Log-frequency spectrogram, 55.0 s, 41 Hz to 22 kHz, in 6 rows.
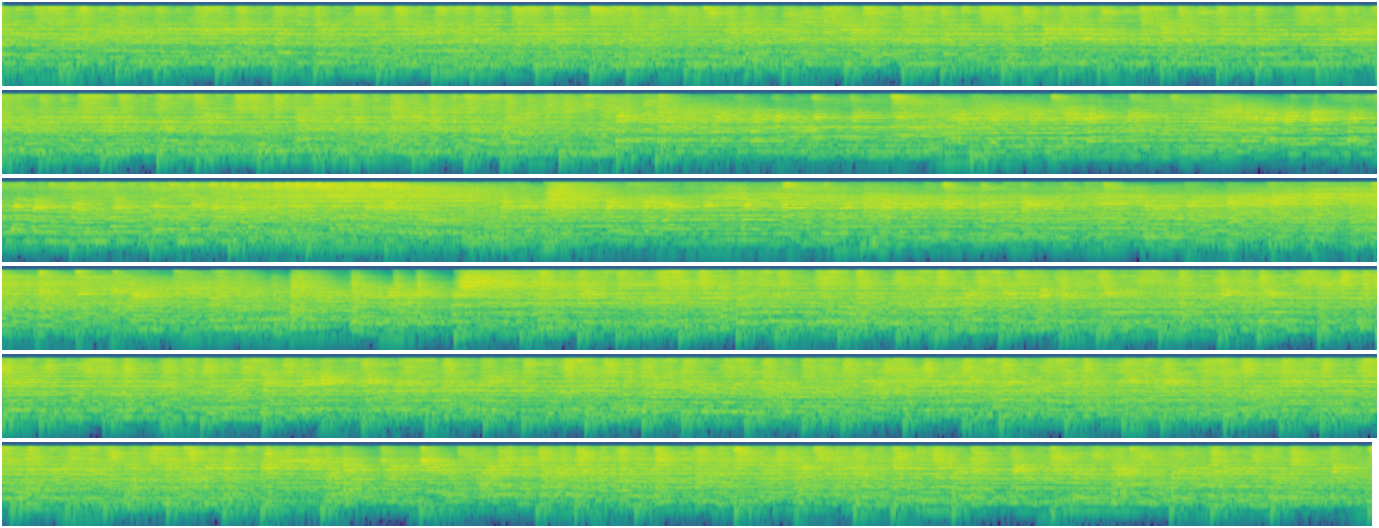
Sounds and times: Drum: 0:00.0 - 0:54.9
Drum kit: 0:00.0 - 0:54.9
Steelpan: 0:00.0 - 0:54.9.

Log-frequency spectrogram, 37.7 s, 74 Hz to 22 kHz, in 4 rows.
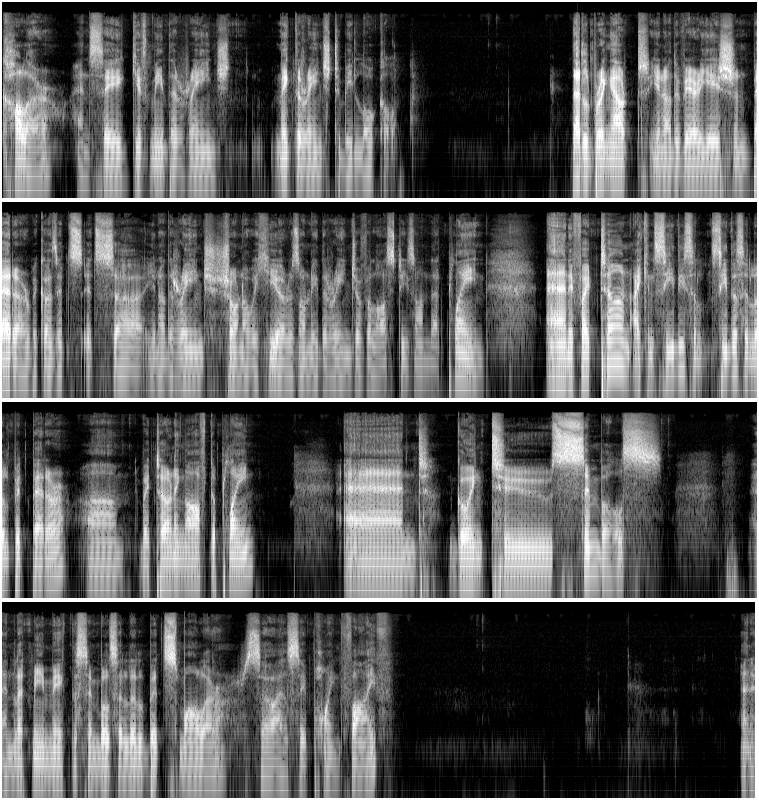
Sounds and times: Speech: 0:00.0 - 0:05.0, 0:07.1 - 0:15.5, 0:16.2 - 0:22.1, 0:23.1 - 0:27.2, 0:28.2 - 0:33.3, 0:37.5 - 0:37.7.

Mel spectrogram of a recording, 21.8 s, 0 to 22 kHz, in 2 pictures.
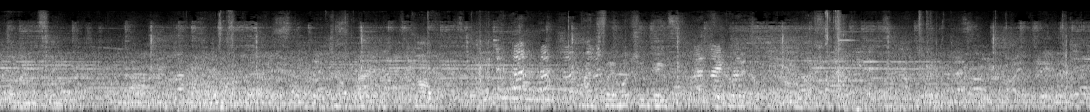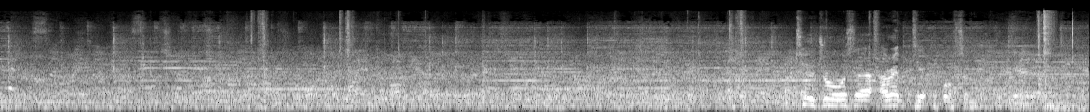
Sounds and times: Music: 0:00.0 - 0:21.8.

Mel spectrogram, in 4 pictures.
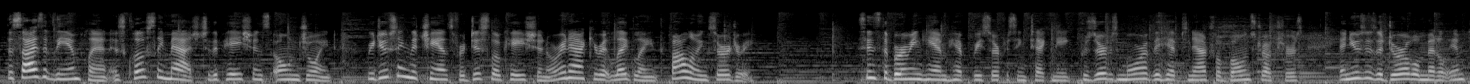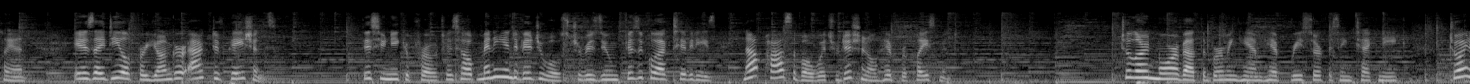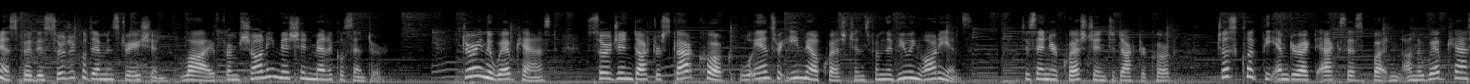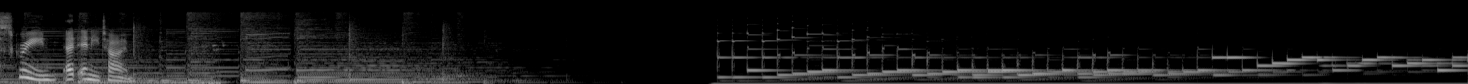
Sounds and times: Glockenspiel: 0:51.3 - 0:58.7.

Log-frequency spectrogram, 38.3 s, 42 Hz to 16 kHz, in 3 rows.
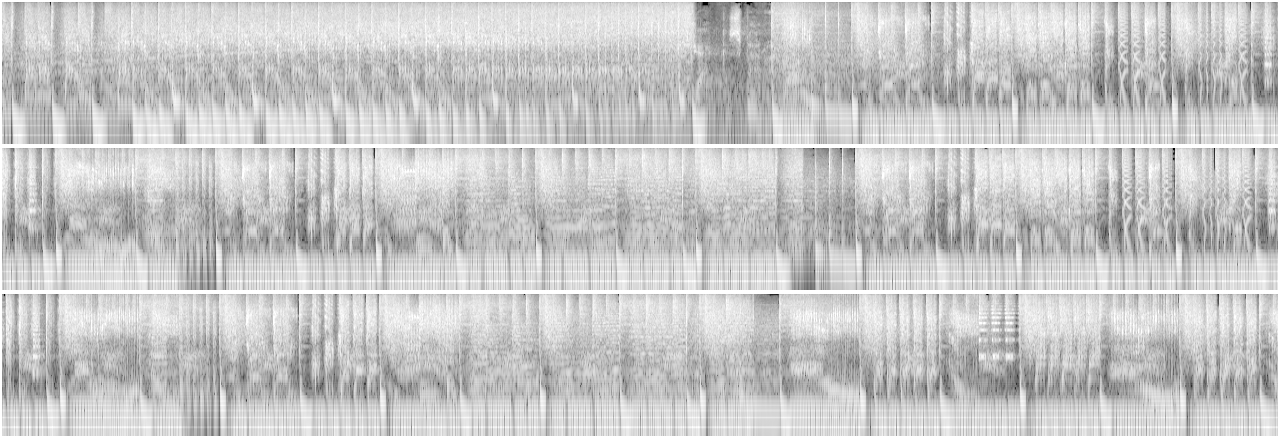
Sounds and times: Dubstep: 0:00.0 - 0:38.2.

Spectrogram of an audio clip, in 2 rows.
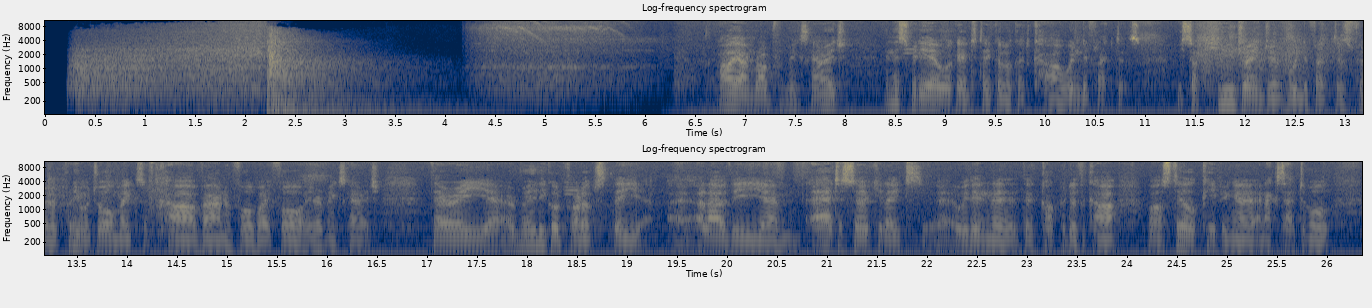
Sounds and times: Speech: 0:06.6 - 0:26.1.

